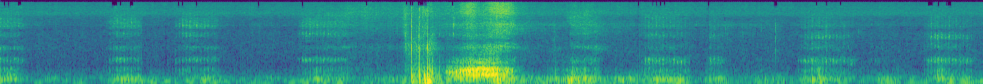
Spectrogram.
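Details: Domestic cat purring loudly indoors: soft rumbling bursts pulse with each breath about once a second, with a brief louder throaty sound midway.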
